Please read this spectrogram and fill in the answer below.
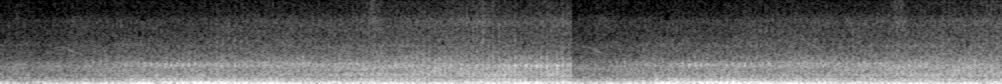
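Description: A steady low machine hum, with a faint high whine over it about a second in that drops away after a few seconds and then returns.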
